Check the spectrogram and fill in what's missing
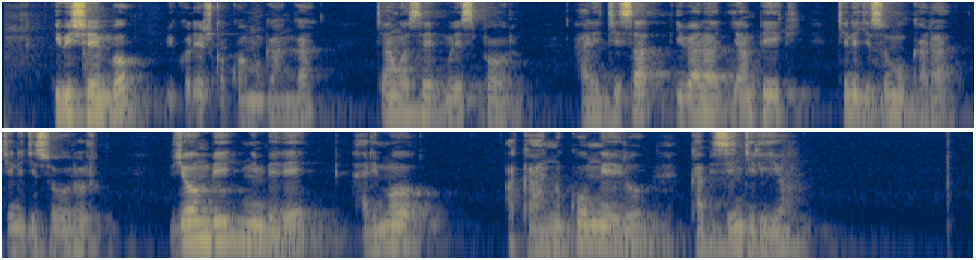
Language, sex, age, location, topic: Kinyarwanda, male, 25-35, Huye, health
